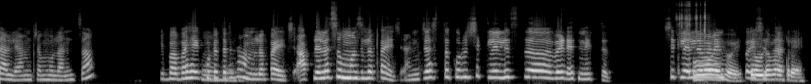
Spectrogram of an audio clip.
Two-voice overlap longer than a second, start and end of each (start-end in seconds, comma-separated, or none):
none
